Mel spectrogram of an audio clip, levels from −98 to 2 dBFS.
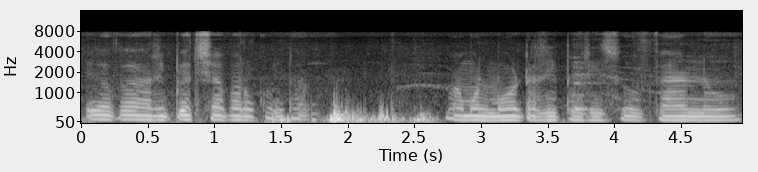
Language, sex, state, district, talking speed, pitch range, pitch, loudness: Telugu, male, Andhra Pradesh, Sri Satya Sai, 110 wpm, 115-130 Hz, 120 Hz, -22 LUFS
